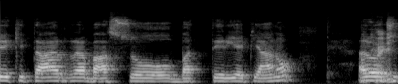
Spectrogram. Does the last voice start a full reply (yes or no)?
no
